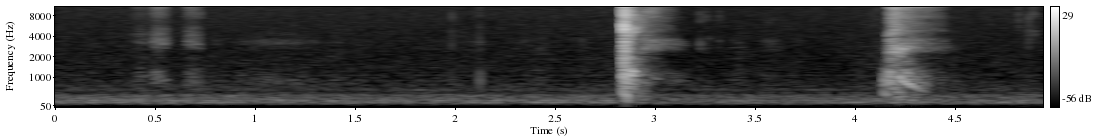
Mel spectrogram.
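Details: A 1-day-old half-Chinese newborn baby gives two small, sharp sneezes a little over a second apart in a quiet room; sneezing.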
